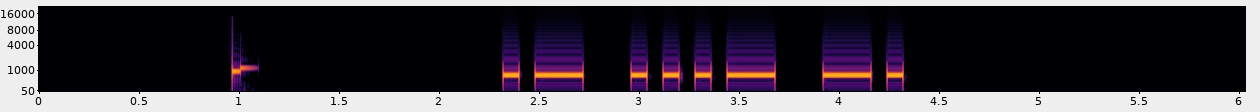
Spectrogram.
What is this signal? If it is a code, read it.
Morse code, heard as a keyed tone, about 15 wpm, 700 Hz. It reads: AVN
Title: All Cut Numbers - 3-Digit 15wpm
